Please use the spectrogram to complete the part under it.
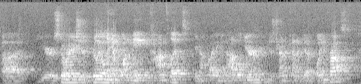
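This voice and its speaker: A man's voice: on the low side, steady tone, normal speed, a little hiss or hum. A man giving a storytelling talk to a congregation, hesitant and full of fillers, openly nervous. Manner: hesitant, many fillers, admits nerves. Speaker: guest speaker at a secular congregation. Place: large echoey hall. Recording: echoey hall, voice from far off.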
